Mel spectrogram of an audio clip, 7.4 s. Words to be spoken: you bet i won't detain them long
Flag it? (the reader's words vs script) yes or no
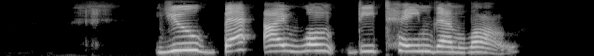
no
